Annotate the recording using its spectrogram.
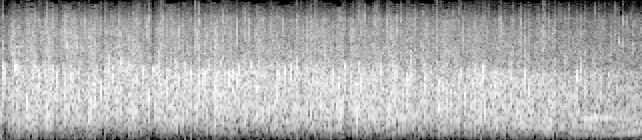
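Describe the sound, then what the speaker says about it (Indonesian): A crowd at a Sinau Bareng gathering with Sabrang MDP claps again on cue, producing a thick, continuous applause that stays loud and even before easing slightly at the close. "Tepuk tangan sekali lagi."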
